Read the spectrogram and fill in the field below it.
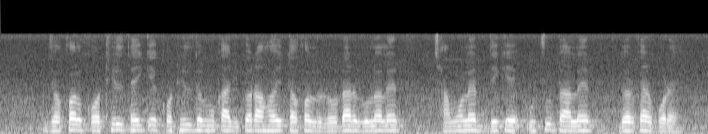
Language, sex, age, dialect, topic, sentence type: Bengali, male, 25-30, Jharkhandi, agriculture, statement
